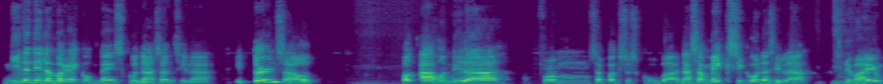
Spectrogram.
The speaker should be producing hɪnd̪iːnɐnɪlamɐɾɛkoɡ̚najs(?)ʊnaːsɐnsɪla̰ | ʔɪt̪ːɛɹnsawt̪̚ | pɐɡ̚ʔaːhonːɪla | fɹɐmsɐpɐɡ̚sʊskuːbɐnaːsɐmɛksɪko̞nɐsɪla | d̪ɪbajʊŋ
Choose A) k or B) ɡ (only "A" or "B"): A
